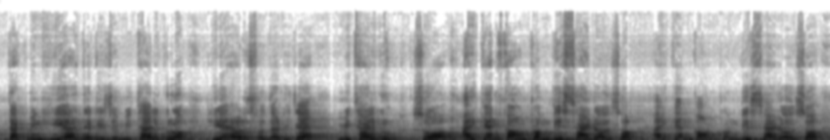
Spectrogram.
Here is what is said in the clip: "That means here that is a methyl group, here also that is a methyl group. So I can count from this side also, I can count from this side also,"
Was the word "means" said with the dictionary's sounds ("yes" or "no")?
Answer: no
